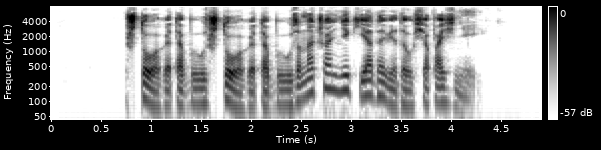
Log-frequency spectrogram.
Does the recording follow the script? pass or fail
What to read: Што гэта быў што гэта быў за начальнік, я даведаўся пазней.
pass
